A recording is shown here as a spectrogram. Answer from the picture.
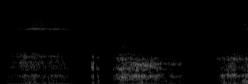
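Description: Near silence, with one faint, soft breath-like sound a little over a second in.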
